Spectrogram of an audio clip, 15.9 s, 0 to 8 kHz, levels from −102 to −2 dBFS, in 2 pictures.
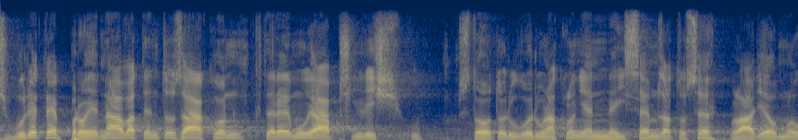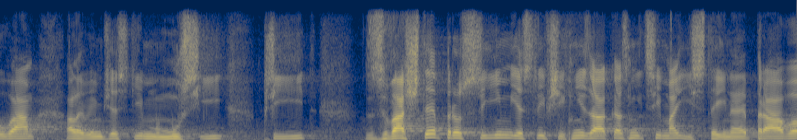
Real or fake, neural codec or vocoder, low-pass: real; none; 7.2 kHz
